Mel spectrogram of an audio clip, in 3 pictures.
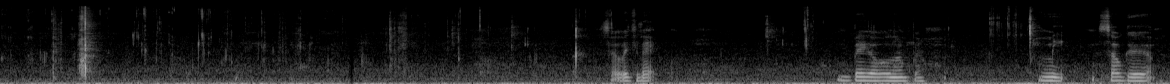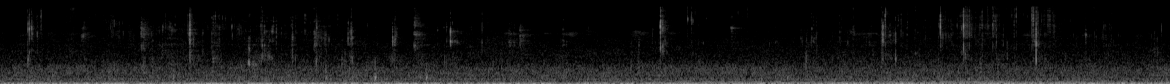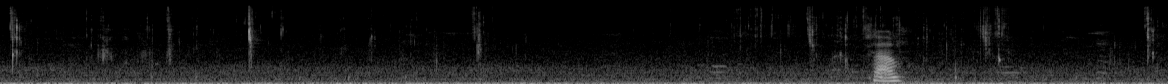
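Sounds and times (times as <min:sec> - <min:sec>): person chewing fried fish: 0:00.0 - 0:05.9, 0:11.9 - 0:28.8, 0:30.0 - 0:34.0, 0:34.8 - 0:35.0
steady low hum: 0:00.0 - 0:35.0.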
